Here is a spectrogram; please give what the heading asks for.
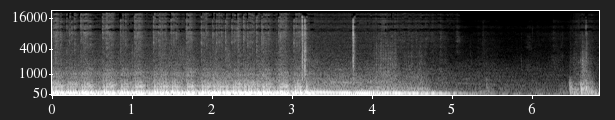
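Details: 12a Bridgeport engine with a lumpy, uneven idle, stumbling pulses breaking the rhythm before it dies; misfire at idle, owner unsure if electrical or something else.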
